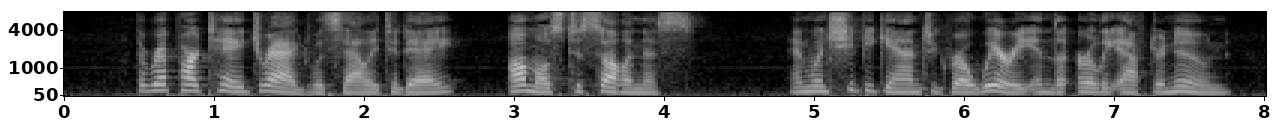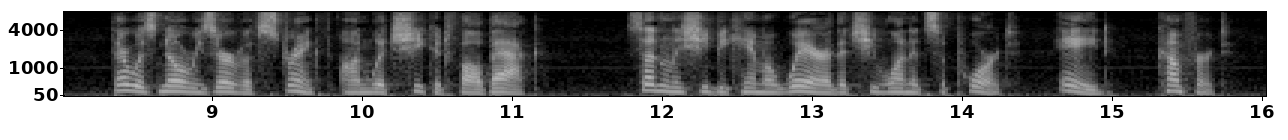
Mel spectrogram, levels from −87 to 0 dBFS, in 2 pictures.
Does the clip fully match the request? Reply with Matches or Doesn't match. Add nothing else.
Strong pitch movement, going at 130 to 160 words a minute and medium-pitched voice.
Doesn't match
